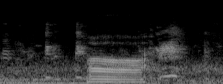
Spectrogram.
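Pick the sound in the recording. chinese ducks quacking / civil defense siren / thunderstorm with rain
chinese ducks quacking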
